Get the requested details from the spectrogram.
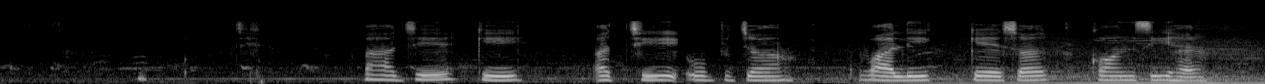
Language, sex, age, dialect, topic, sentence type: Hindi, female, 25-30, Marwari Dhudhari, agriculture, question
